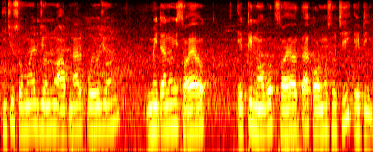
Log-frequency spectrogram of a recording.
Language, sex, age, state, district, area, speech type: Bengali, male, 18-30, West Bengal, Kolkata, urban, read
